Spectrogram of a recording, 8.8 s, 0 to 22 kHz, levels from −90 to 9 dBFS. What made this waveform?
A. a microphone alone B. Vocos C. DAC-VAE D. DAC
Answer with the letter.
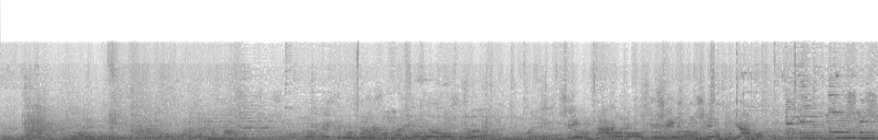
A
